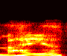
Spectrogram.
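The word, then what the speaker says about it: Mexia: i grew up in mahea texas that is failed in the xia so pronounced not anything like it is spelled was you know like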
